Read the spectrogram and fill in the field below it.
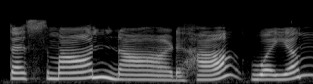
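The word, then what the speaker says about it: তস্মান্নার্হা: পড়ি 36 কি আছে তসমান নারহাম হান্তুম ধারত রাষ্ট্রান সবান্ধবান স্বজন হিথম হত সুখিনাম মাধব তসমান নারহা তসমান নারহা দুটো ন আছে এর পর একটা ন উচ্চারণ করতে হবে নারহা আলাদা তাসমান নারহা না স্মাতে নাতে হাতে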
